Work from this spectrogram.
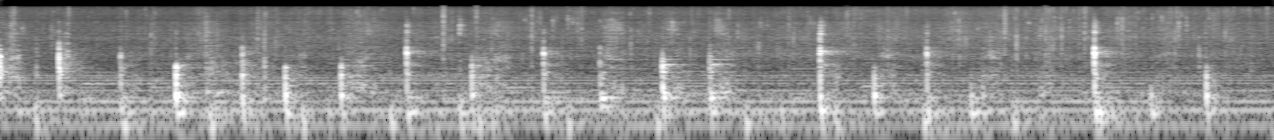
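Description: Garlic and onion sauté in a pan under a soft, even sizzle, punctuated by regular sharp clicks and scrapes of a utensil stirring.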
